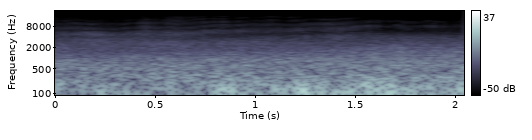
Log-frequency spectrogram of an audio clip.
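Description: Steady city street noise: traffic on a wet road, with wind buffeting the microphone.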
